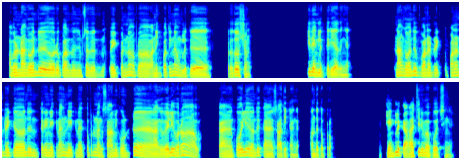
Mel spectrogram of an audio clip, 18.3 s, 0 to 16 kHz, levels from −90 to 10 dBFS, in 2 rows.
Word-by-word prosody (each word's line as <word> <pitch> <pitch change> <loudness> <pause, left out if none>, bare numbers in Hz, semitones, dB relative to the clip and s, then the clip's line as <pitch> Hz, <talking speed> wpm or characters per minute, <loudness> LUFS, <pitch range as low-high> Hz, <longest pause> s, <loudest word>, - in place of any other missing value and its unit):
அப்புறம் 140 +1 +2
நாங்க 140 0 +3
வந்து 155 +2 0 0.3
ஒரு 135 - +2
15 130 0 -1
நிமிஷம் 135 +1 -2
வ் 125 - -1 0.3
வெயிட் 130 0 0
பண்ணோம், 155 +5 -1
அப்புறம் 125 -4 0
அன்னைக்கு 125 +1 -2
பாத்தீங்கன்னா, 150 +3 -1
உங்களுக்கு 125 -1 -1 0.7
பிரதோஷம். 125 -7 +1 1.2
இது 165 - +4
எங்களுக்கு 135 -7 -1
தெரியாதுங்க. 100 -5 0 1.0
நாங்க 150 0 +2
வந்து 170 +4 +2
12:30க் 140 +1 0 0.2
12:30க்கு 145 -1 0 0.2
வந்து 155 +2 +1 0.2
திரை 140 +1 0
நீக்குனாங்க. 135 +4 -2
நீக்குனதுக்கு 130 0 -4
அப்புறம் 155 0 -4
நாங்க 120 -3 -4
சாமி 125 +3 0
கும்பிட்டுட்டு 125 +8 -1 0.4
நாங்க 110 0 +2
வெளியே 150 +5 +4
வரோம். 165 +3 +1 0.7
அ - - +4 0.3
கோயிலயே 150 +2 +3
வந்து 155 - -1 0.4
சாத்திட்டாங்க, 95 -4 -3 0.3
வந்ததுக்கு - - -2
அப்புறம். - - -12 1.1
எங்களுக்கு 150 +2 +2
ஆச்சரியமா 135 0 +2
போச்சுங்க. 95 -3 -3
135 Hz, 135 wpm, -24 LUFS, 125-150 Hz, 1.2 s, இது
